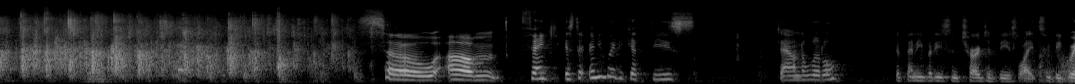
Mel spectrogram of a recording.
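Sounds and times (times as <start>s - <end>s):
audience applause welcoming a professor to the podium at a Cato event: 0.0s - 3.7s
speech: 3.9s - 7.0s, 7.8s - 10.7s.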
